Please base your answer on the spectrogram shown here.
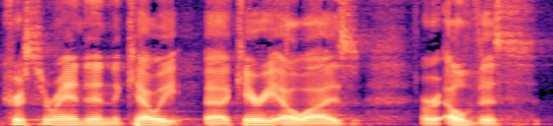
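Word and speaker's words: Elwes: Sarandon, Carrie Elwise, or Elvis, apparently is how you really pronounce it. Really? Yeah, I've been saying Elwise my whole life.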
